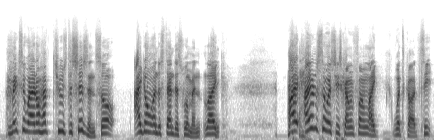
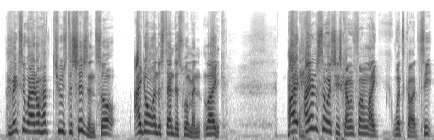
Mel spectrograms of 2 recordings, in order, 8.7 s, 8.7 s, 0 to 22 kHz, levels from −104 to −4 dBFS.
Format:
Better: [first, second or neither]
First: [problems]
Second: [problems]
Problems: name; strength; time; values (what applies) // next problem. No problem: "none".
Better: second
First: muffled; very; fading above 2.5 kHz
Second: none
